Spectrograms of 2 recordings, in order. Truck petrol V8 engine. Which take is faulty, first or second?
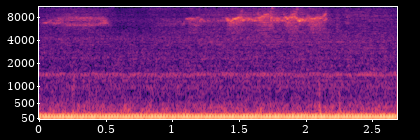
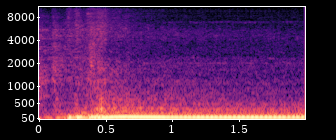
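first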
